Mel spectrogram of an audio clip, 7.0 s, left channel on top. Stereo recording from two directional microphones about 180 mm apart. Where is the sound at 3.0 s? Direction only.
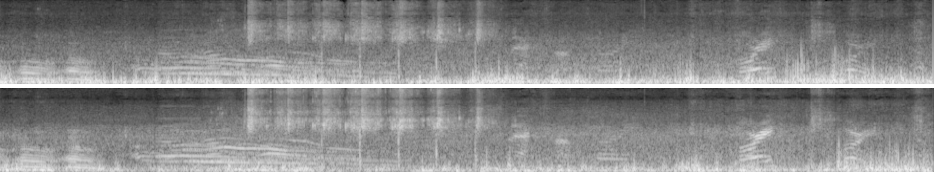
60° right (ahead or behind).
